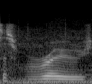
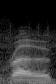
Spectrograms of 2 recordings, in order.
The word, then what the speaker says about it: Rouge: from the x-men but Rouge is sort of like you know a French word for I guess makeup or some battle night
